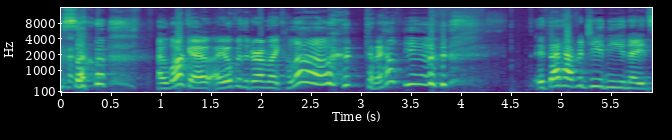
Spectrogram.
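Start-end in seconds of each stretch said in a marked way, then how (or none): 2.2-3.8 high, loud, laughing hail; loud sing-out greeting with a laugh; retold calling out. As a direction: call out to a stranger, amused.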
